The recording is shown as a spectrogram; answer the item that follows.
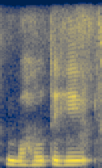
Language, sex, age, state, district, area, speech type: Urdu, female, 30-45, Bihar, Darbhanga, rural, spontaneous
